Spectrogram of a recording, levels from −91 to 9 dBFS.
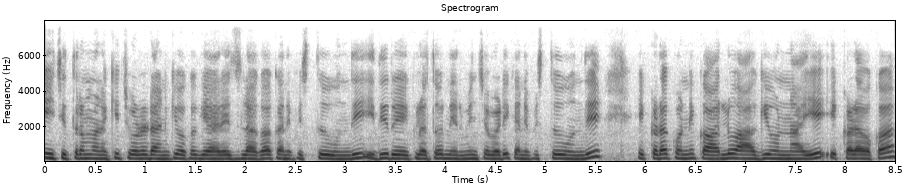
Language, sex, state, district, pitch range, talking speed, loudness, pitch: Telugu, female, Andhra Pradesh, Srikakulam, 210-230 Hz, 155 wpm, -15 LUFS, 220 Hz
